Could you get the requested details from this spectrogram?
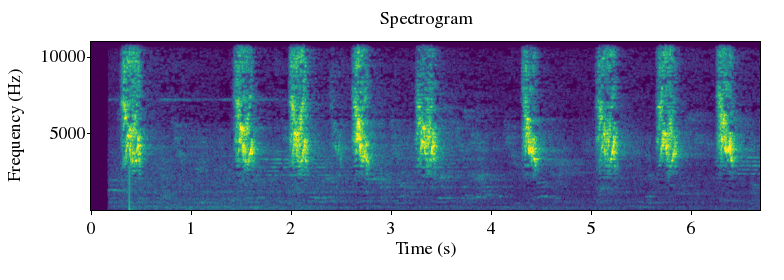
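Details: Bird perched on a balcony grill, where it sits chirping all day; short bright chirps, about nine in under seven seconds, spaced roughly every half to one second, over a low steady background hum.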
